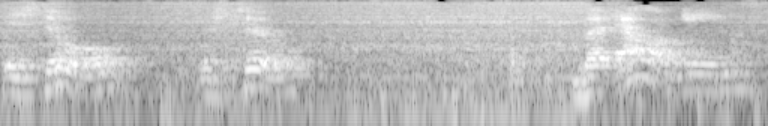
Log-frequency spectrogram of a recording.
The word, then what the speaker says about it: Elohim: The word there is Elohim, E-L-O-H-I-M, Elohim.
